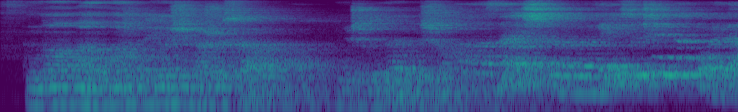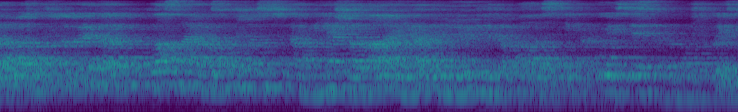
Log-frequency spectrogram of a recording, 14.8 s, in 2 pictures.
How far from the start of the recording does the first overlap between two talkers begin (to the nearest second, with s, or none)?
none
